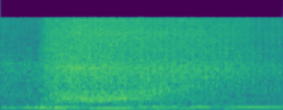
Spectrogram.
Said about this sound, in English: somebody way in the distance started a little outboard motor on a little skiff and went driving away and completely drowned out all the recording I was trying to make.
